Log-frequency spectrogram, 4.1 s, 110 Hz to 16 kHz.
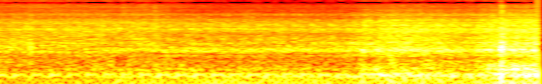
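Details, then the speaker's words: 1990 Range Rover Classic after new remanufactured fuel pump and filter, return lines temporarily rubber: low throbbing idle with a loping, uneven pulse that swells and sags, not put in gear, no gauges; running but rough. "i'm not going to put in gear but it's running it's not super happy i don't have any gauges but she's uh she's cooking with gasoline"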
